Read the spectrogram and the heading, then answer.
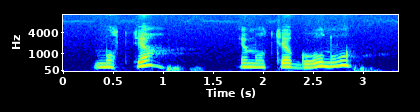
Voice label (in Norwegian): mått`ja, Numedalsmål; Uttrykk; må, er nødd til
